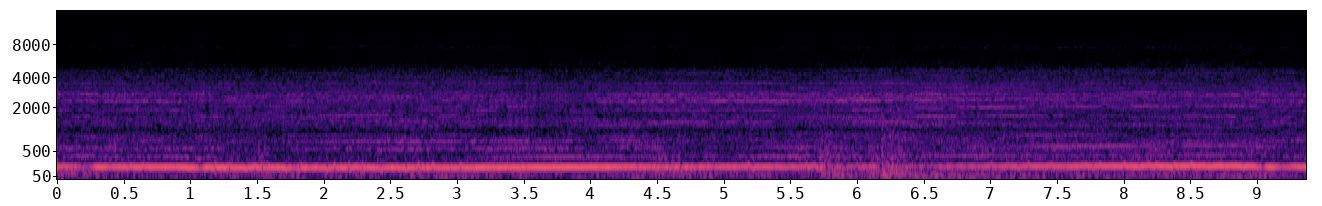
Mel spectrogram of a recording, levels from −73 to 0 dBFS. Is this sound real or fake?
fake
